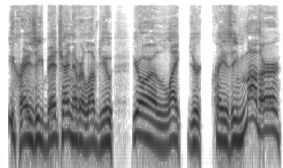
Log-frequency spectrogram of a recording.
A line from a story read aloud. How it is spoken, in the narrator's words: screaming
